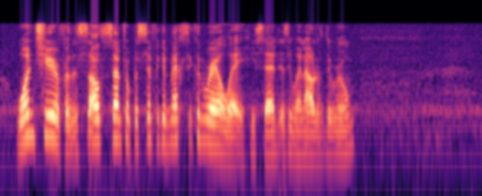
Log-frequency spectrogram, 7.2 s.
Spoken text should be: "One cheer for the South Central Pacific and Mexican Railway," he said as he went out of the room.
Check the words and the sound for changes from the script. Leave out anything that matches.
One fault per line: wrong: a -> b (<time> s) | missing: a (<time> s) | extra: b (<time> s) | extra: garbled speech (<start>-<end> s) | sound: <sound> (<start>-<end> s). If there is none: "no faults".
no faults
